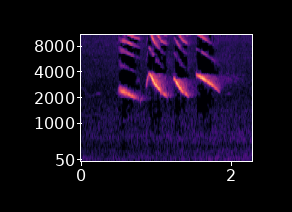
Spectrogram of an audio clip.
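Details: Green-winged saltator in full song: four rich whistled notes in a row, the first drawn out and falling, the next three shorter downslurs, against a quiet background.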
